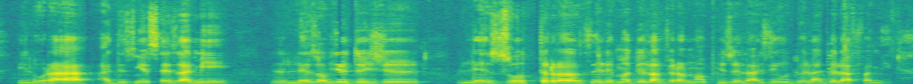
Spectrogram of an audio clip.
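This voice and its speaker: Speaking with a Togolese accent, a man keeps a medium pitch, a moderate pace and fairly even intonation. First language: Kabye (speaking French). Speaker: linguist, university professor. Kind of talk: TV interview. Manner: formal.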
